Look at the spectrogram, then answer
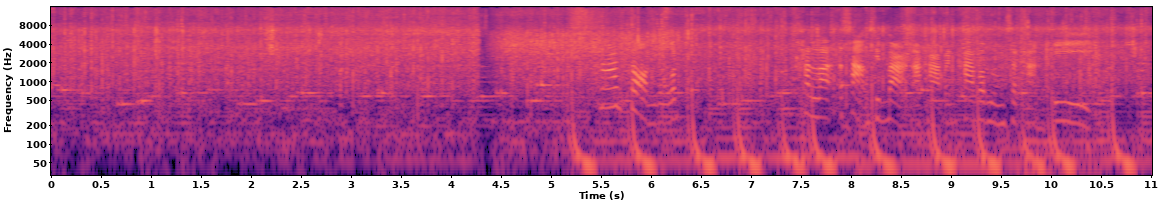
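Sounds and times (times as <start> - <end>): light background music: 0.0 - 11.0
rain falling on pavement: 0.0 - 11.0.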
